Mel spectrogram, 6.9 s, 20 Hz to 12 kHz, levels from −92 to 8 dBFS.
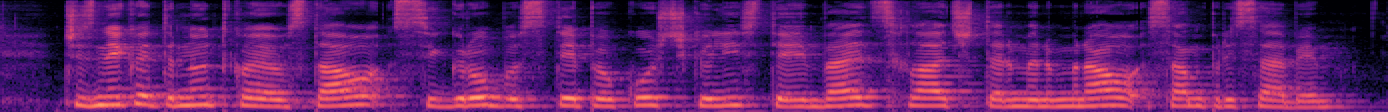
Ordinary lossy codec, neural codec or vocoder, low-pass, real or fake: none; none; none; real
